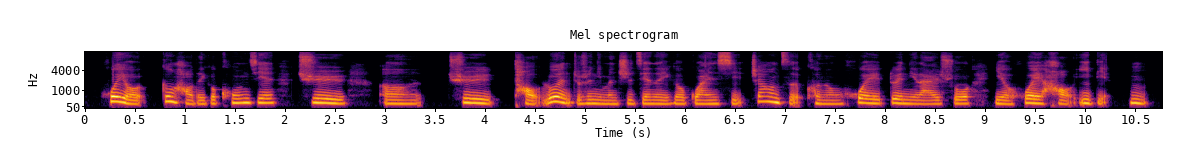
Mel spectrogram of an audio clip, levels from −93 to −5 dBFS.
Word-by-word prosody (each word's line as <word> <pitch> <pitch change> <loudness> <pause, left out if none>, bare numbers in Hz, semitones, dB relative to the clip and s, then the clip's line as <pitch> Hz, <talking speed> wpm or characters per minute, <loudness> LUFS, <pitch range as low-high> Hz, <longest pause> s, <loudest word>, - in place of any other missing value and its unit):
会 280 -2 +9
有 185 -9 +3
更 285 -2 +4
好 180 -8 -2
地 165 - -7
一 - - -5
个 180 - -2
空 215 +4 +1
间 220 0 -1 0.2
去 205 -5 +2 0.3
呃， 175 -1 -4 0.3
去 205 -5 +1 0.2
讨 - - +1
论 245 -3 +6
就 225 - -7
是 185 - -2
你 185 -1 -2
们 165 -1 -5
之 175 +1 -7
间 180 +1 -4
的 175 -1 -4
一 165 - -6
个 175 -2 -3
关 170 0 -3
系， 175 0 -6
这 280 - -5
样 270 -4 +3
子 225 - -7
可 190 - -6
能 165 0 -8
会 200 0 +1
对 195 +1 0
你 180 -2 -4
来 165 0 -4
说 180 +2 -3 0.2
也 175 -3 -2
会 195 +5 +3
好 175 -2 -2
一 200 - +1
点， 185 - -9 0.2
嗯。 205 -2 0
185 Hz, 230 characters per minute, -21 LUFS, 175-215 Hz, 0.3 s, 会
